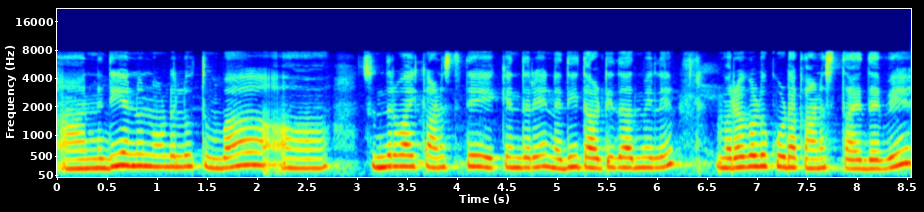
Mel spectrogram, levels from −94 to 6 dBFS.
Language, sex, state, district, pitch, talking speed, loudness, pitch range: Kannada, female, Karnataka, Belgaum, 245 Hz, 100 wpm, -14 LUFS, 230-265 Hz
